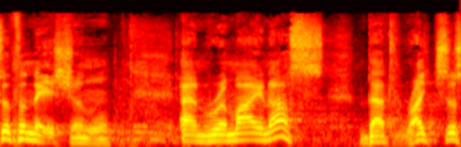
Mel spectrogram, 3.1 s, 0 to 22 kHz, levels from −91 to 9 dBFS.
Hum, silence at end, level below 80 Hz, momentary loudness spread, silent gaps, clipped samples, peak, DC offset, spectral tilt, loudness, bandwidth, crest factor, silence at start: none; 0 s; -48 dBFS; 11 LU; none; under 0.1%; 0 dBFS; under 0.1%; -3 dB/octave; -18 LUFS; 16 kHz; 18 dB; 0 s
